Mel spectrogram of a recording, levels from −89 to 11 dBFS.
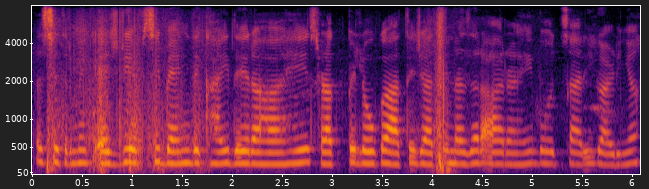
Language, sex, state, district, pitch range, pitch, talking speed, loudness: Hindi, female, Haryana, Rohtak, 205-225 Hz, 215 Hz, 205 wpm, -19 LUFS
